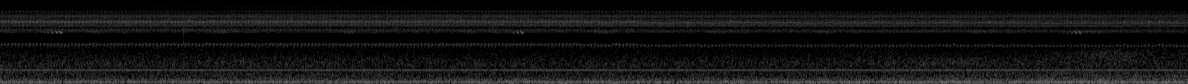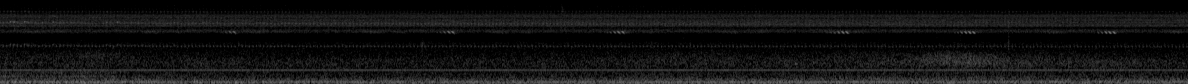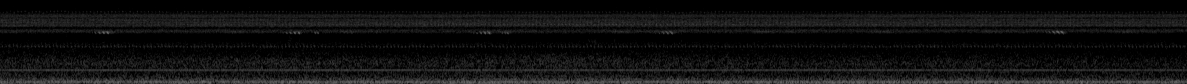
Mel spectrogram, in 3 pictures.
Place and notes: {"title": "桃米紙教堂, 桃米里桃米巷 - Insect sounds", "date": "2016-09-13 21:36:00", "description": "Insect calls\nZoom H2n MS+XY", "latitude": "23.94", "longitude": "120.93", "altitude": "471", "timezone": "Asia/Taipei"}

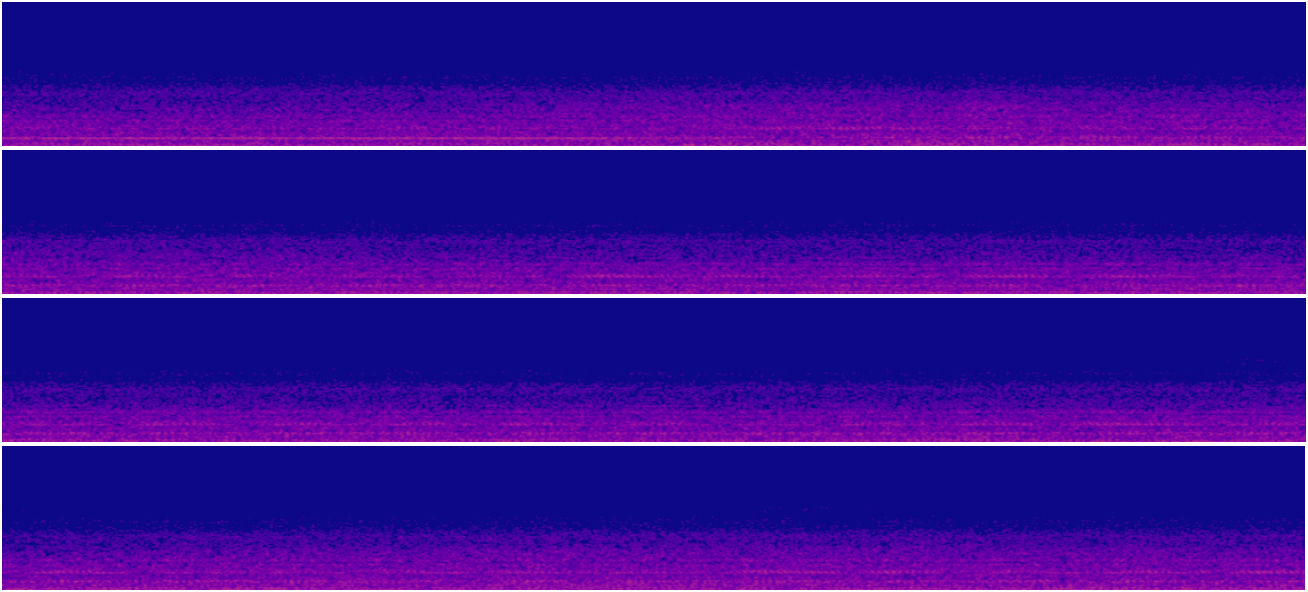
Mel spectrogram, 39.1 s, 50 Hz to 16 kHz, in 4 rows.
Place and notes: {"title": "Boskapel, Buggenhout, België - Boskapel", "date": "2019-02-03 14:31:00", "description": "[Zoom H4n Pro] Sound from inside the Boskapel, almost complete silence", "latitude": "51.00", "longitude": "4.21", "altitude": "41", "timezone": "GMT+1"}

